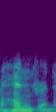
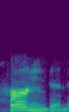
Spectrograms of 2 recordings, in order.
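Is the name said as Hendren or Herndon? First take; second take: Hendren; Herndon. First: The name is said as Hendren. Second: The name is said as Herndon. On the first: The speaker calls it wrong. "not Hendren" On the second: The speaker calls it right. "It's Herndon"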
